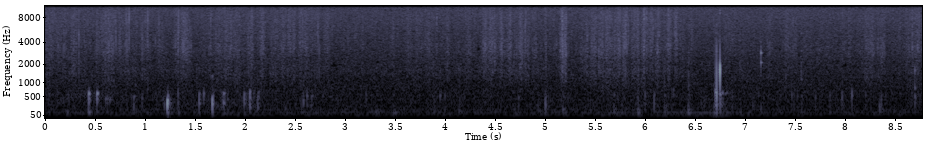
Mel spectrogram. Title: really hungry stomach growling from skipping lunch and dinner and started growling bad at 3:am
